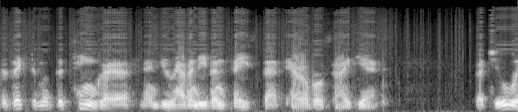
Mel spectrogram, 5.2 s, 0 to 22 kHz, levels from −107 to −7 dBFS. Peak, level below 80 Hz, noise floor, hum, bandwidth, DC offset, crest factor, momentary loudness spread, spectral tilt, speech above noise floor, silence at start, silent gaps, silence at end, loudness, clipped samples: -4 dBFS; -60 dBFS; -59 dBFS; none; 16 kHz; under 0.1%; 16 dB; 8 LU; -6.5 dB/octave; 40 dB; 0 s; none; 0 s; -20 LUFS; under 0.1%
